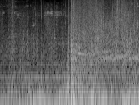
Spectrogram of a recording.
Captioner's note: bang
